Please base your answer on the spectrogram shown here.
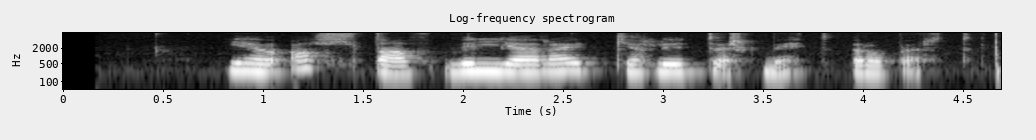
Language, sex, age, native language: Icelandic, female, 12, Icelandic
